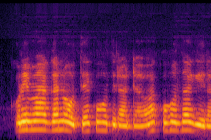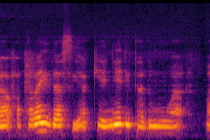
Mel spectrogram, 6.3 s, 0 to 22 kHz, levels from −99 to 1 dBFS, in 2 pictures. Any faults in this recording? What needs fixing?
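Nothing in this speech recording needs fixing, as no technical faults can be heard at any point. No repair or prevention step is called for.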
